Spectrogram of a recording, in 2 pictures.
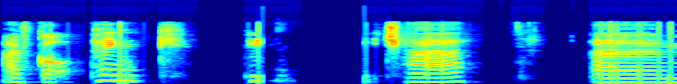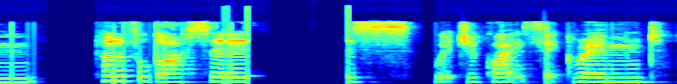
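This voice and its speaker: A woman's voice: medium pitch, fairly even intonation, slow, fairly bright tone. A woman in her forties from Wales, speaking as a podcast guest from her lounge, explaining her story at length with small restarts and self-corrections. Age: 40s. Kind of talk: casual conversational interview. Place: home lounge. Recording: dull lo-fi call audio.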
